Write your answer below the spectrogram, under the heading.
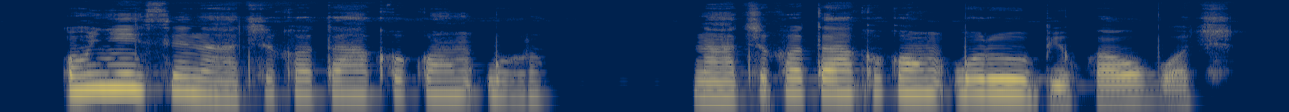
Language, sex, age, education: Igbo, female, 30-45, tertiary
